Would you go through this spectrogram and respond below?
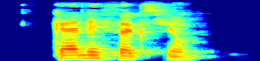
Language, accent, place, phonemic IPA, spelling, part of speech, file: French, France, Lyon, /ka.le.fak.sjɔ̃/, caléfaction, noun, LL-Q150 (fra)-caléfaction.wav
- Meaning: calefaction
